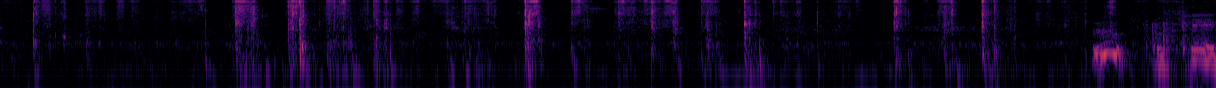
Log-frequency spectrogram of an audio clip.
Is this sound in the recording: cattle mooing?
no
